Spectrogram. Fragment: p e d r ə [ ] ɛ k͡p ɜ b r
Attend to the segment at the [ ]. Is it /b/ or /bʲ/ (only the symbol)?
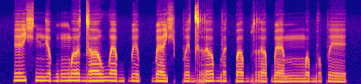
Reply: b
